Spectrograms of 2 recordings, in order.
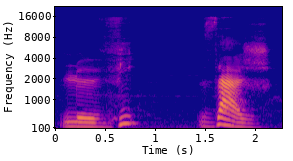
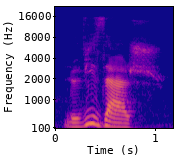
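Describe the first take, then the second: First: "Le visage" very slow, long gap between vi and sage; "Le visage" split slowly for pupils to hear; syllable by syllable. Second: Said in the usual way. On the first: Shown as a demonstration. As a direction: break "Le visage" after vi. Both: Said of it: "Je dis le mot à haute voix".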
